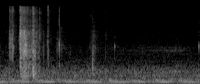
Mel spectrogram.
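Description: Foil wrapper of a Topps Olympics trading-card pack crinkling as it is torn open by hand, with a short burst of crackling about a quarter second in, then lighter rustling.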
